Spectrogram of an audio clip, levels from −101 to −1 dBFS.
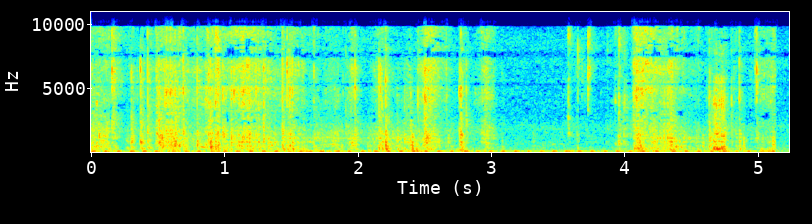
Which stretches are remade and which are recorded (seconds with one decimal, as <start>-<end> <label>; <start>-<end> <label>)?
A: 0.0-5.2 recorded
